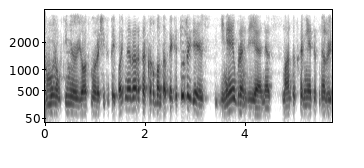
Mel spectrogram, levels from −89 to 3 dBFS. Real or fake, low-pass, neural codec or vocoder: fake; 3.6 kHz; autoencoder, 48 kHz, 32 numbers a frame, DAC-VAE, trained on Japanese speech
